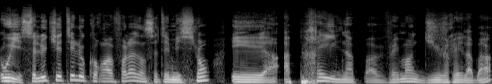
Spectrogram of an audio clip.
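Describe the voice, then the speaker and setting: In a dark, mellow tone, a man speaks at a moderate pace with lively intonation, the sound dry and close with no echo in a very clean recording with a silent background. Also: medium pitch for a man. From Senegal. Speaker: kora player and griot. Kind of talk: interview answer.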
